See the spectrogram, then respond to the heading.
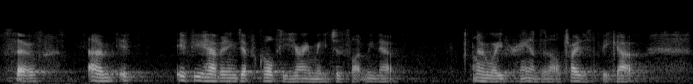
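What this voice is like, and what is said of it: Hoarse, croaky voice. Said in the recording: “apologize for my voice, though I think everybody can hear me ... you were supposed to kiss the frog, not swallow it”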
